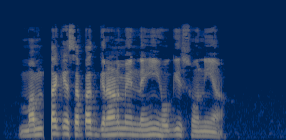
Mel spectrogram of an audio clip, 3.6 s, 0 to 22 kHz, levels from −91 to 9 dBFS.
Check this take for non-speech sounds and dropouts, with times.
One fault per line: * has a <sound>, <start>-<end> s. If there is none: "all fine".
* has a dropout, 0.5-0.6 s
